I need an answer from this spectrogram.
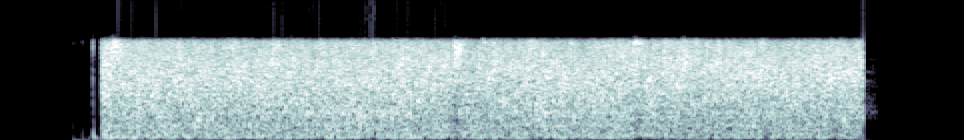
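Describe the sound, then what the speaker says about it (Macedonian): Steady rain falls as a dense, even hiss that sets in suddenly, stays loud and unchanging for about four seconds, then cuts off sharply. "Ова беше, деца, звукот на дождот."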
